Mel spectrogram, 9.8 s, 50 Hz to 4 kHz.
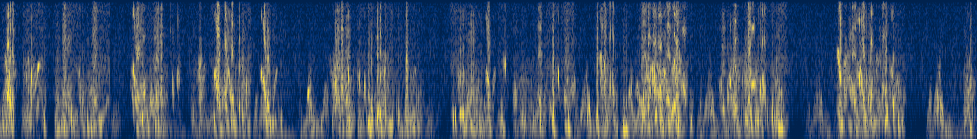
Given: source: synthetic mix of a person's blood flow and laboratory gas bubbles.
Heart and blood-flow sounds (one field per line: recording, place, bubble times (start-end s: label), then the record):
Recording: Doppler ultrasound of blood flow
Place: precordium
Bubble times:
0.00-0.49 s: bubbles
0.54-1.10 s: bubbles
1.29-1.82 s: bubbles
1.90-2.06 s: bubbles
2.10-2.52 s: bubbles
2.58-2.86 s: bubbles
3.29-4.23 s: bubbles
4.49-5.08 s: bubbles
5.12-5.77 s: bubbles
5.92-6.95 s: bubbles
7.18-7.91 s: bubbles
8.35-9.06 s: bubbles
9.62-9.78 s: bubbles
From the record:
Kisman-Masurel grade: 444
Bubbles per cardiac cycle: continuous sound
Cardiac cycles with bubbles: 100%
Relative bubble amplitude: maximal (0.775 to 0.999)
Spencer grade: 4 (maximum detectable bubble signal sounding continuously throughout systole and diastole of every cardiac period, and overriding the amplitude of the normal cardiac signals)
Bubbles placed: only in the low amplitude regions of the cardiac cycle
